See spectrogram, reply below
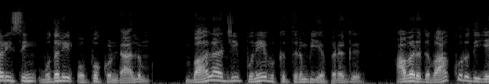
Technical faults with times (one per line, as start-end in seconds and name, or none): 0.00-4.89 transcoding between lossy codecs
